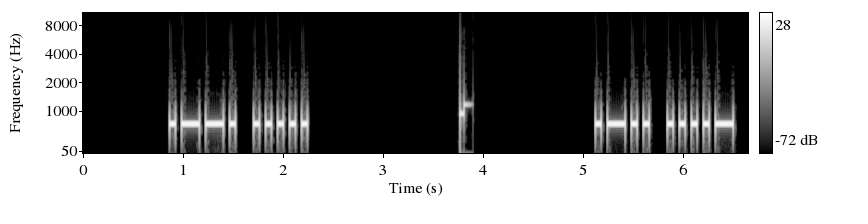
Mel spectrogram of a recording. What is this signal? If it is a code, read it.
Morse code, heard as a keyed tone, about 20 wpm, 700 Hz. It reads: P 5 L 4
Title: Single-Letter Single-Number 20wpm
